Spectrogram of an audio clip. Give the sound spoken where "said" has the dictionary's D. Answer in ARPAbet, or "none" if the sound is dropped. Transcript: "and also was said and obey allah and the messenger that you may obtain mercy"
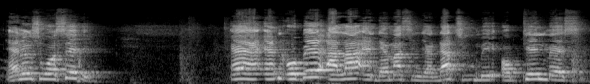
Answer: none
